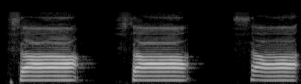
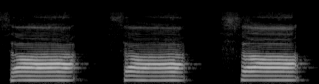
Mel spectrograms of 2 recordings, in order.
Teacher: ওই একই জায়গা, কিন্তু এবার আগা, জিহ্বার আগা, উপরের 2 দাঁতের আগায়, আগায় লাগিয়ে আমরা উচ্চারণ করব।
